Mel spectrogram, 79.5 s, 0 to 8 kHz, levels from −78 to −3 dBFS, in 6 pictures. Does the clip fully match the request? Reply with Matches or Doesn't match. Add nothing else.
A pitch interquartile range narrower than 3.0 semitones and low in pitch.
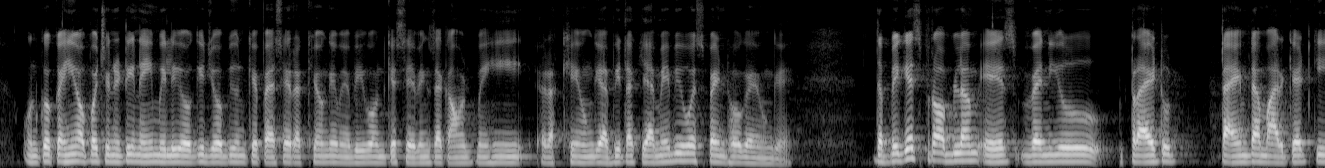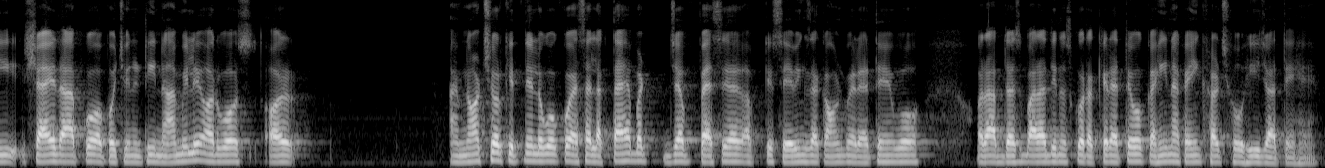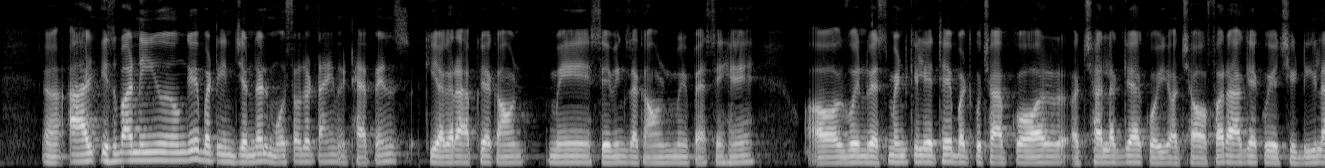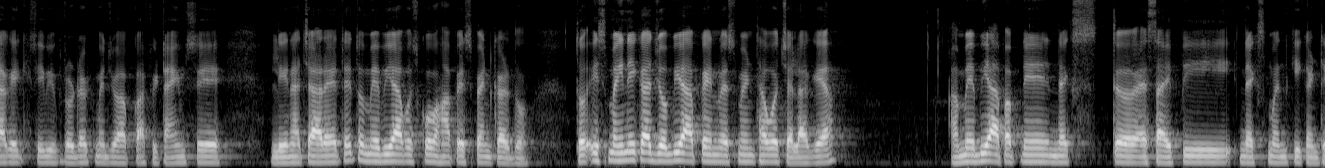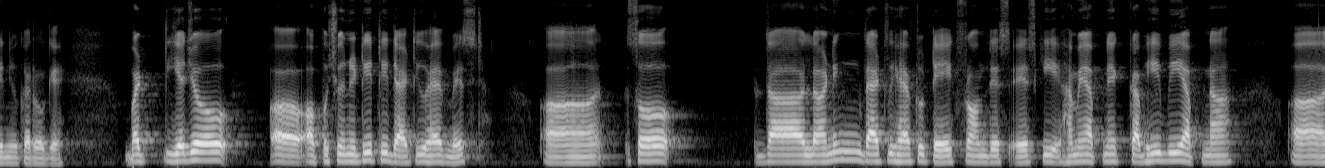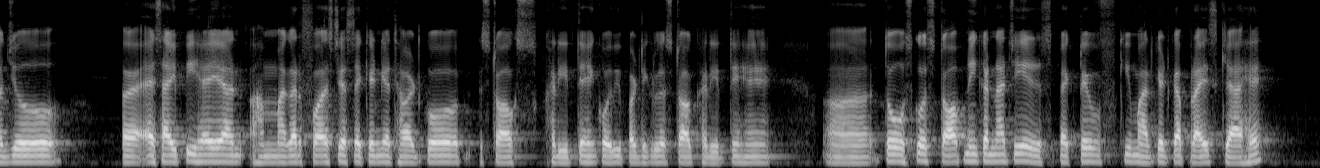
Matches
